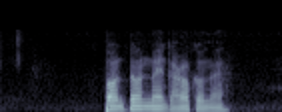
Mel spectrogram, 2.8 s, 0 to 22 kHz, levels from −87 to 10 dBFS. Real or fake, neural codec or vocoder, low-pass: fake; codec, 16 kHz, 1.1 kbps, Voila-Tokenizer; 7.2 kHz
